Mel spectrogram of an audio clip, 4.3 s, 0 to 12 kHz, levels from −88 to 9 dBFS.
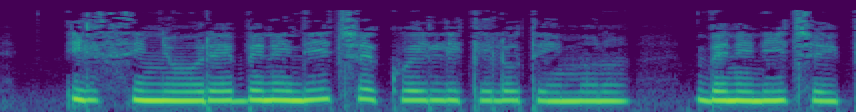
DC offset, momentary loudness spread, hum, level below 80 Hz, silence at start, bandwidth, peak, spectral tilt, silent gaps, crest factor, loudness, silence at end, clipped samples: under 0.1%; 9 LU; none; -54 dBFS; 0.35 s; 8.8 kHz; -4 dBFS; -6 dB/octave; none; 12 dB; -16 LUFS; 0.1 s; under 0.1%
